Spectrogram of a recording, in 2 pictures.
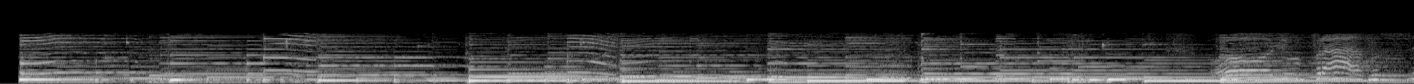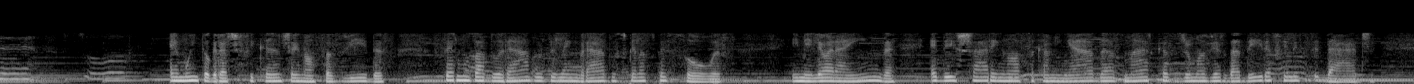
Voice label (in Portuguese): GERAL F; Aniversários; Aniversários diversos; fem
